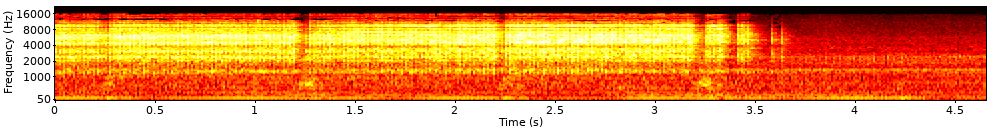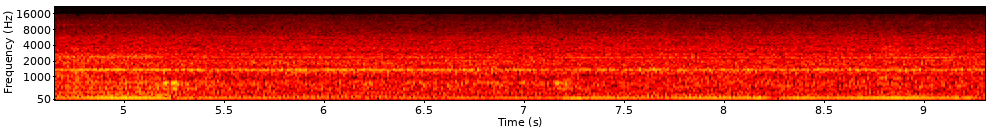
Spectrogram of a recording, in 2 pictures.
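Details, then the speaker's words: Eight-mirror scanning club/disco light, one stepper motor unit plugged in on the bench: harsh, fast, regular buzzing chatter about four per second, then cuts out; motor apparently not screwed in properly, rattling in a loose mount. "okay so I think maybe it wasn't screwed in properly that's probably why it's making so much noise"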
